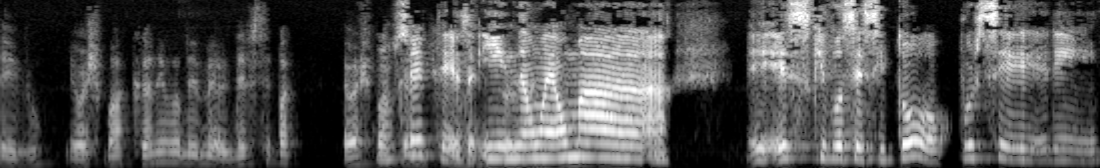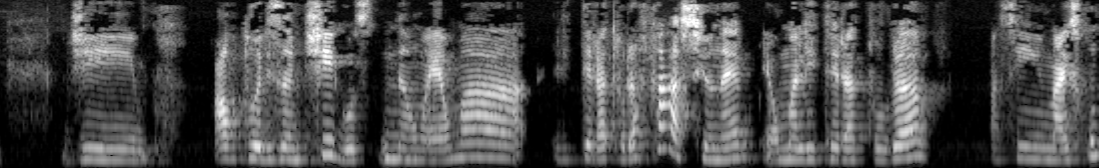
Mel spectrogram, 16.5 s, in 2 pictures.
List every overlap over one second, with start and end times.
2.8-4.2

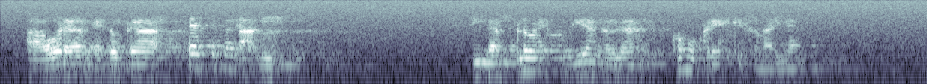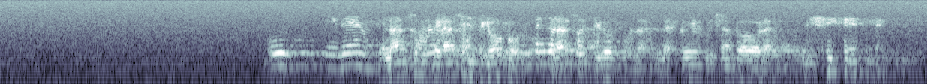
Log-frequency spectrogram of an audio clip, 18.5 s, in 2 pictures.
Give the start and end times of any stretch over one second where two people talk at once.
13.4-15.4

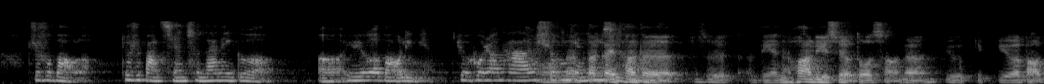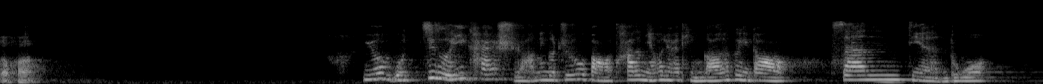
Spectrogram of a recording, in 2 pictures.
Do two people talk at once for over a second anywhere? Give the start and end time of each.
5.4-6.8

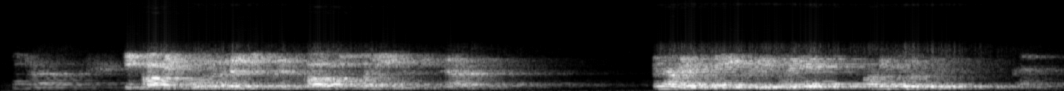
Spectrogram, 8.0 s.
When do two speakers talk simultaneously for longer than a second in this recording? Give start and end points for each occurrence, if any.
none

